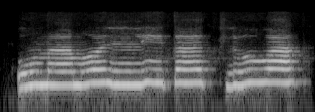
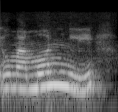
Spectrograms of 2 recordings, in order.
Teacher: Now, I think last time we said that when there is a tanween, like here, this one, you don't make the noon sound.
